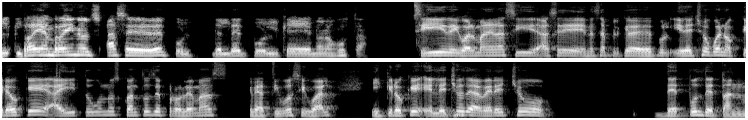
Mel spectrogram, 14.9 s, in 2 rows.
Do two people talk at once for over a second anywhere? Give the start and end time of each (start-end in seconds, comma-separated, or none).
none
